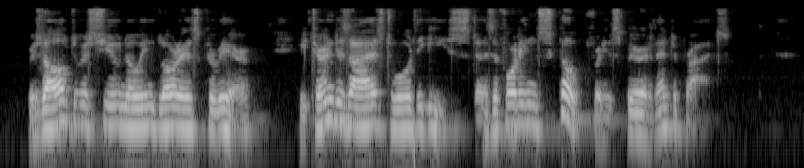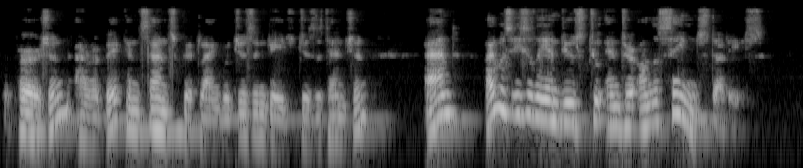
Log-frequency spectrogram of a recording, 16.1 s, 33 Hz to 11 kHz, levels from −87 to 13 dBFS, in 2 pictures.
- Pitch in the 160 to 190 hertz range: No, low, 135 Hz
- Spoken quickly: No, average, 155 wpm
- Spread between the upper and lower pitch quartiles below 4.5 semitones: No, average, 5.3 semitones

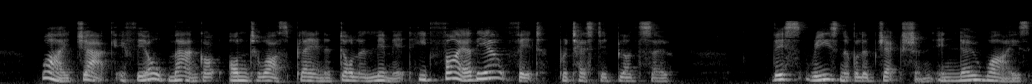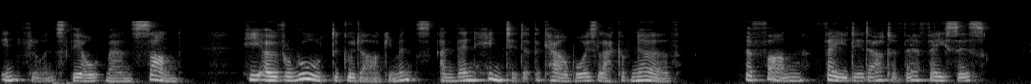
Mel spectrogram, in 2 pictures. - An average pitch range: Yes, average, 3.2 semitones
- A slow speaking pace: No, average, 150 wpm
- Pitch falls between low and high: Yes, medium, 180 Hz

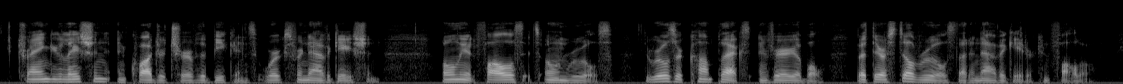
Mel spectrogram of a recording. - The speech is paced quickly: No, average, 165 wpm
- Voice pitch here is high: No, low, 100 Hz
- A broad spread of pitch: No, average, 4.1 semitones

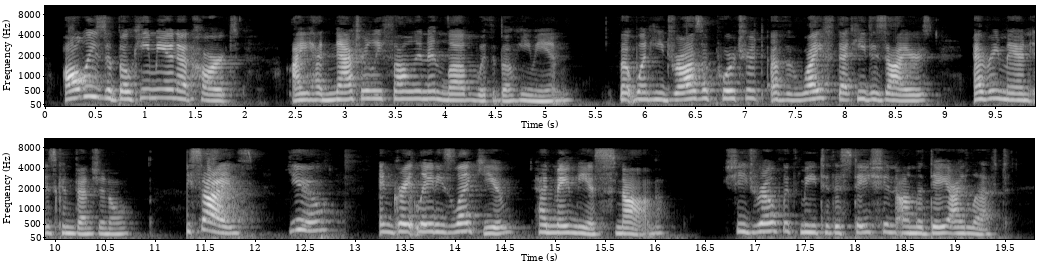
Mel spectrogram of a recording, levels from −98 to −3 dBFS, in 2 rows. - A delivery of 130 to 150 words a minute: No, average, 170 wpm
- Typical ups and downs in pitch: Yes, average, 4.0 semitones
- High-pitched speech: Yes, high, 225 Hz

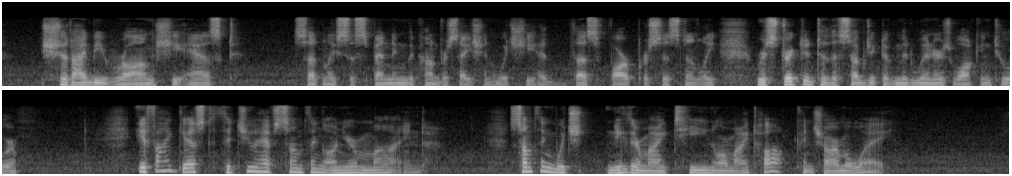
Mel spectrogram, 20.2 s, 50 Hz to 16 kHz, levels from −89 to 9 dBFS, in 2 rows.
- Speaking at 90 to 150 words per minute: Yes, slow, 135 wpm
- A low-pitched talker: Yes, low, 105 Hz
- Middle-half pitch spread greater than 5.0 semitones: Yes, wide, 5.6 semitones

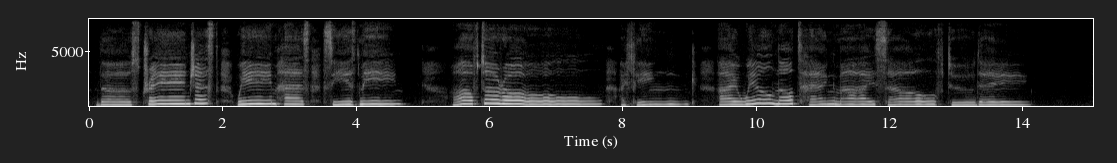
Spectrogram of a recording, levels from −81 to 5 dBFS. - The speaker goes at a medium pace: No, slow, 65 wpm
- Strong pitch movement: No, average, 3.2 semitones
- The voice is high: Yes, very high, 275 Hz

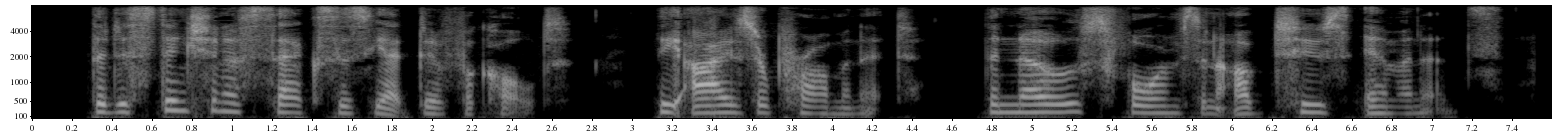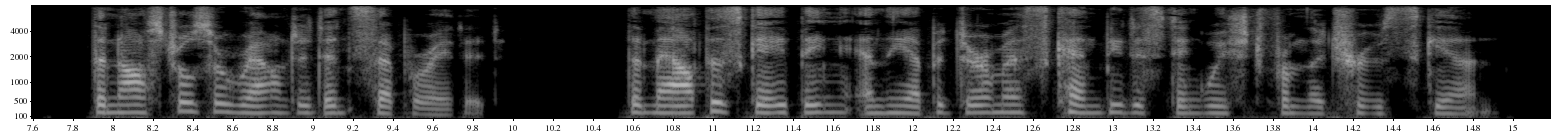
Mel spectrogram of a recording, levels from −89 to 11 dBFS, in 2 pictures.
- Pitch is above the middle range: Yes, high, 195 Hz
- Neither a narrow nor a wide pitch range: No, narrow, 2.0 semitones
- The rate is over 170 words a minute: No, average, 145 wpm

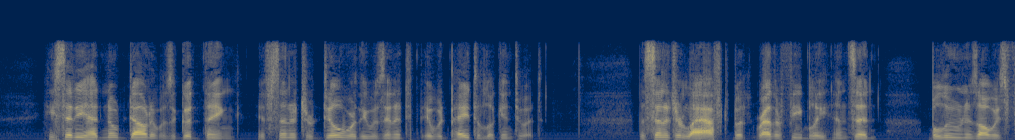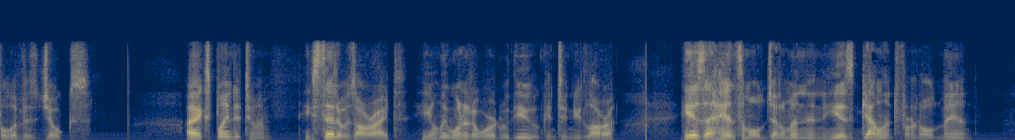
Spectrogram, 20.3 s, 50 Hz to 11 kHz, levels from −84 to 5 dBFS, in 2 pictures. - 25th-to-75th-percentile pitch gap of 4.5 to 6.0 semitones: No, average, 3.7 semitones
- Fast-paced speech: Yes, fast, 215 wpm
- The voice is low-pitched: Yes, low, 125 Hz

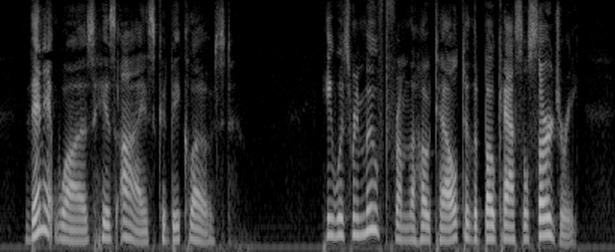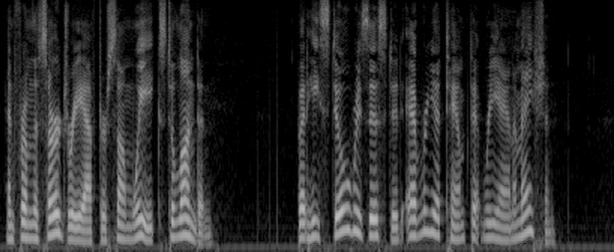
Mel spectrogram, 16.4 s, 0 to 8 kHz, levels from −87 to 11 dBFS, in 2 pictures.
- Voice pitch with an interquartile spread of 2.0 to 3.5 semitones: No, average, 5.2 semitones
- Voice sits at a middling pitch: Yes, medium, 165 Hz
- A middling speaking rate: No, slow, 130 wpm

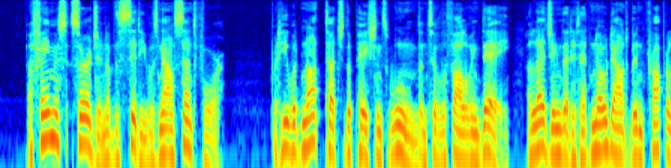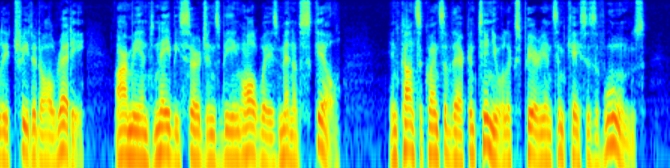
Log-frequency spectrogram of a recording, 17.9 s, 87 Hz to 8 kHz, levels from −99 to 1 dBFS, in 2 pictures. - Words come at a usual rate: Yes, average, 170 wpm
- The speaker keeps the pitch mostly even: No, average, 3.8 semitones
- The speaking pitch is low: Yes, low, 120 Hz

